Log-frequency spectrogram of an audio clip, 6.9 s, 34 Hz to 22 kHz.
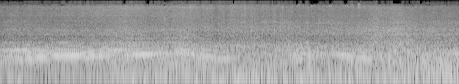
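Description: A 2013 Maserati GranTurismo's engine revs loud and close on downshifts, its pitch climbing and falling in throaty blips while driving.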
